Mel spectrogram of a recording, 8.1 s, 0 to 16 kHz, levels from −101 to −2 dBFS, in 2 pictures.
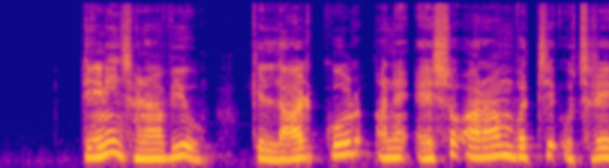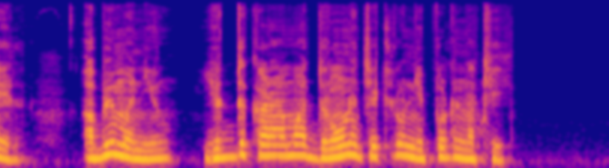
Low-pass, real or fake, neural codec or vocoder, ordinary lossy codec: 14.4 kHz; fake; vocoder, 48 kHz, 128 mel bands, Vocos; none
